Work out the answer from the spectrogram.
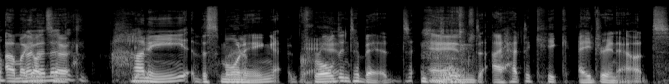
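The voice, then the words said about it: Imitates another person's voice. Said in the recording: “Ash impersonation ... you're her ... You're being her.”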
